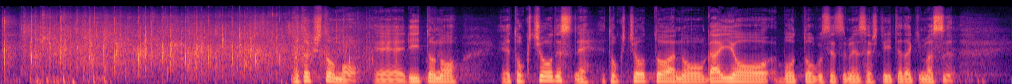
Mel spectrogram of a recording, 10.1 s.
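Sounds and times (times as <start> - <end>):
crowd applauding: 0.0 - 3.8
speech: 2.9 - 10.1.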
